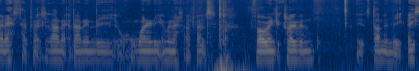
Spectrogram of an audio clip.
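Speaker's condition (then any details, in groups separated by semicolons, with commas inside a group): Cerebral palsy; mild, affects muscles and speech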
